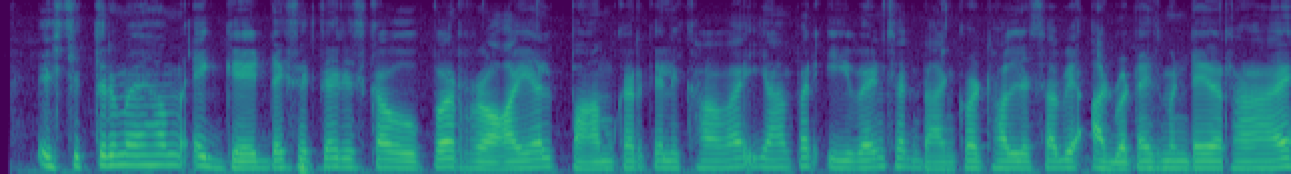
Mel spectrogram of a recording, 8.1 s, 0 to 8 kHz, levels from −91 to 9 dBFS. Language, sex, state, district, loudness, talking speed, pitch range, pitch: Hindi, male, Maharashtra, Solapur, -27 LUFS, 210 wpm, 125-140 Hz, 130 Hz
